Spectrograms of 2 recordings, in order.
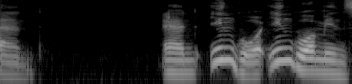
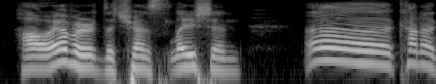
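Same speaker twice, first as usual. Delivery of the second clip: excited; 6 semitones higher, 8 dB louder than usual. Real, not acted. Building to the punchline.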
